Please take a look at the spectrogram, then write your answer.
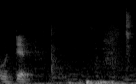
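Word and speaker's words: ḥtp: Ça c'est translitère, en fait c'est HTP. Ok? Et on prononce ça OTEP.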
